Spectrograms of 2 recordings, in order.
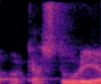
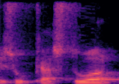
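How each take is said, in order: First: Castore said "KAS-tor-ee", ending on a clear "ee"; second pronunciation. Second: Castore with the ending swallowed, rising at the end; first pronunciation. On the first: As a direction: Castore with an extra "ee" sound at the end. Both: Shown as a demonstration. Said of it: "or however you want to call it".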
